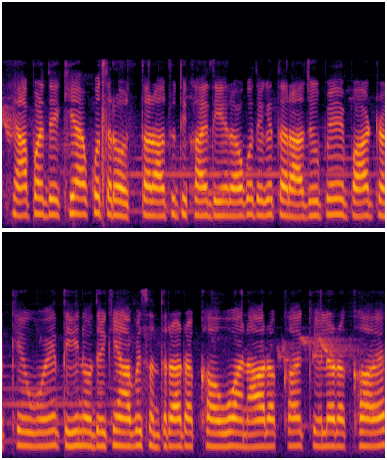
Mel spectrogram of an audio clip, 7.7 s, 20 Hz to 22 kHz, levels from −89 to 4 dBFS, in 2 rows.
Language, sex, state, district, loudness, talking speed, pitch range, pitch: Hindi, female, Bihar, Jamui, -15 LUFS, 250 wpm, 235-255 Hz, 245 Hz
